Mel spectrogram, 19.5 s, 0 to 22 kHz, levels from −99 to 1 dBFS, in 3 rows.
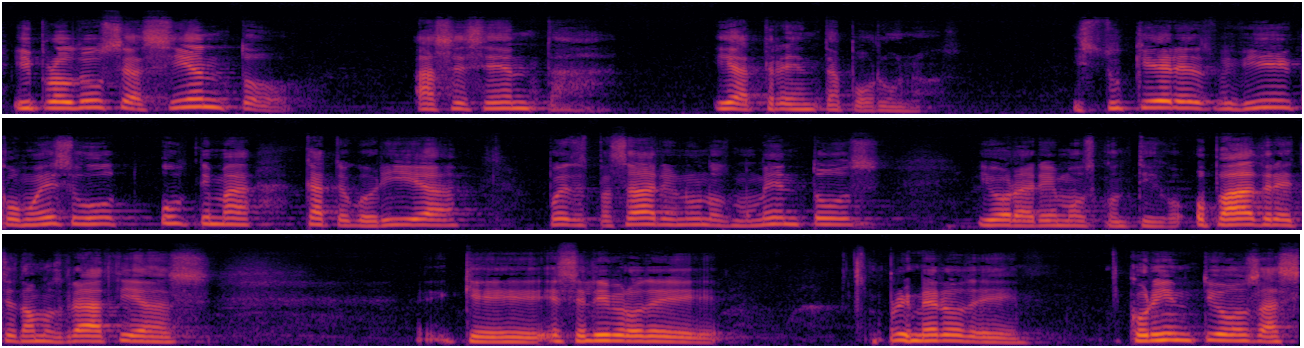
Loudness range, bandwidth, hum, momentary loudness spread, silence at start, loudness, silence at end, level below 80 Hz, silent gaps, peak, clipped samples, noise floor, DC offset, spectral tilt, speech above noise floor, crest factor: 6 LU; over 20 kHz; none; 16 LU; 0.05 s; -39 LUFS; 0 s; -84 dBFS; none; -20 dBFS; under 0.1%; -76 dBFS; under 0.1%; -4.5 dB/octave; 38 dB; 20 dB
